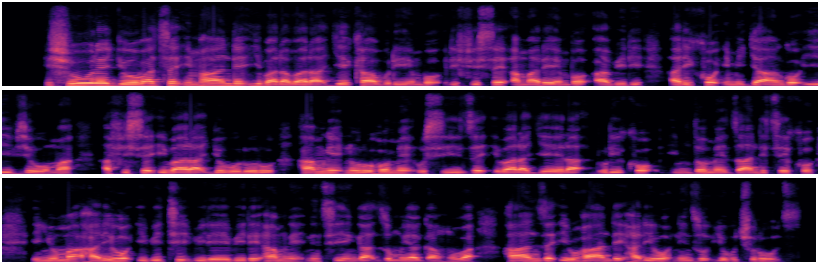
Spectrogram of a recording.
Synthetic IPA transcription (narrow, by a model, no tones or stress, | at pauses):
iʃuːɾe̞ɾɟuːβat͡se̞ʔim̥haːnde̞jiβaɾaβaɾaɾɟiːkʰaβuɾiːmbo̞ɾifise̞ʔamaɾe̞ːmbo̞ʔaβiɾi | aɾikʰo̞ʔimiɾɟaːŋɡo̞jivjuːmaː | fise̞ʔiβaɾaɾɟuβuɾuɾu | hamŋe̞nuɾuɦo̞me̞ɾusize̞ʔiβaɾaɟe̞ːɾaɾuɾikʰo̞indo̞me̞zaːndit͡se̞kʰoiɲumaɦaɾiho̞ʔiβitʰiβiɾe̞βiɾe̞hamŋe̞nint͡siːŋɡazumujaɡaŋ̥huβa | haːnze̞ʔiɾuɦaːnde̞ɦaɾiho̞ninzujuβut͡ʃuɾuːzi̥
